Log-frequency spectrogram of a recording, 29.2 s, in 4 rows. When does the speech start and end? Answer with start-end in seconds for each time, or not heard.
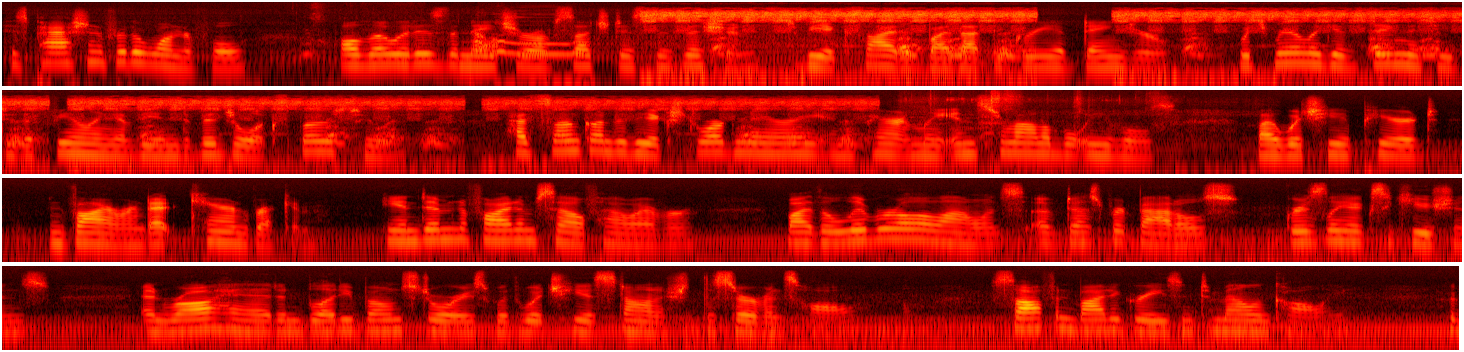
0.0-29.1.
